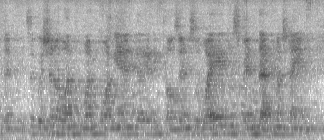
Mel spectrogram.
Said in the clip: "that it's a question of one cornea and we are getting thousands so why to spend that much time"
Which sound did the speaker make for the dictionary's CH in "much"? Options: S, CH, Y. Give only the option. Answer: CH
